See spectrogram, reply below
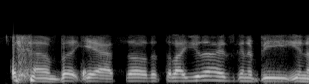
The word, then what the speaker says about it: Tlayuda: Tlayuda. – So I'm saying it wrong. So the T is not silent. – No, it's not. It's not per se silent, but yeah, it's, the T is very pronounced.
